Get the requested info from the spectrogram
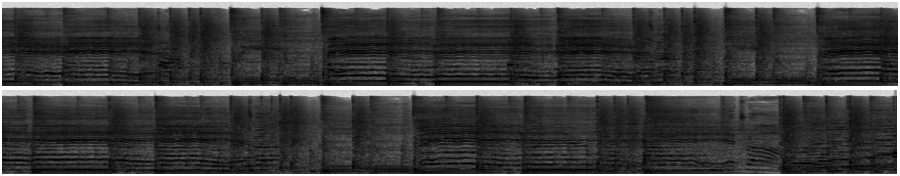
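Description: A small rock band playing live: a saxophone plays a bending melody over electric and acoustic guitars and a drum kit beat.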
